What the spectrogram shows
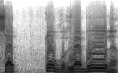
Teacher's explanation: ستغلبون، غین مستعلیہ ہے، پر پڑھا جائے گا، بو واو مدہ ہے، ایک الف کی مقدار کے برابر کھینچ کر پڑھیں گے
